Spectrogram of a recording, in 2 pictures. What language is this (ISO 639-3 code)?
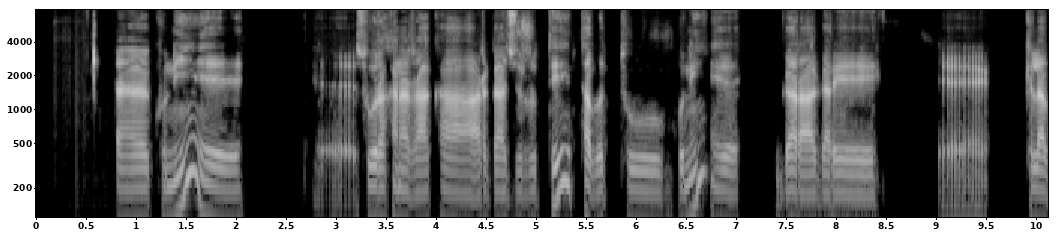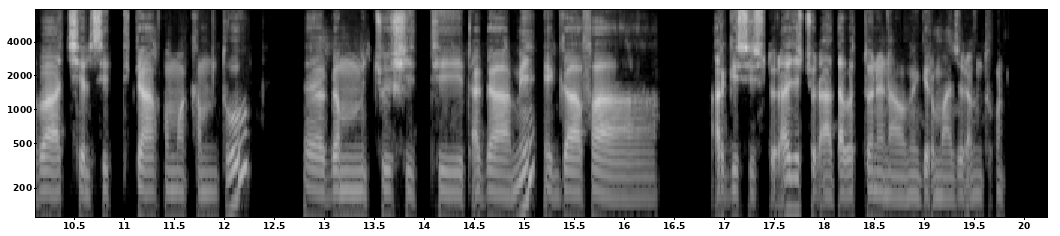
orm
